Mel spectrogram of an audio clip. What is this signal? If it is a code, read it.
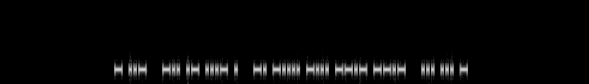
Morse code, heard as a keyed tone, about 49 wpm, 700 Hz. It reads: TU DAVE N6BQQ SST
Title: K1USN SST QSO Practice - 50wpm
